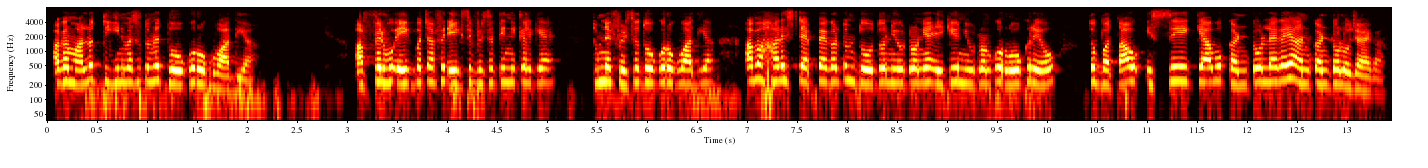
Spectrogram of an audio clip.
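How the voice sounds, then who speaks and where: A man's voice: sits high, steady tone, brisk, no room sound. Guy teacher chatting thru a lesson, asks the kids stuff constantly, dull dry recording. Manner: explains by asking the class questions; casual, familiar with students. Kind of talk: classroom lecture.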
